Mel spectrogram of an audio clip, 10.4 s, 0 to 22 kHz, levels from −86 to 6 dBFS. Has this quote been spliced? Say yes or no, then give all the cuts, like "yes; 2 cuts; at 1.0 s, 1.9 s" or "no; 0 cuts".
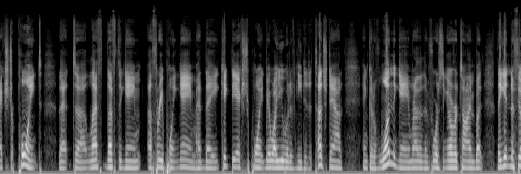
no; 0 cuts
